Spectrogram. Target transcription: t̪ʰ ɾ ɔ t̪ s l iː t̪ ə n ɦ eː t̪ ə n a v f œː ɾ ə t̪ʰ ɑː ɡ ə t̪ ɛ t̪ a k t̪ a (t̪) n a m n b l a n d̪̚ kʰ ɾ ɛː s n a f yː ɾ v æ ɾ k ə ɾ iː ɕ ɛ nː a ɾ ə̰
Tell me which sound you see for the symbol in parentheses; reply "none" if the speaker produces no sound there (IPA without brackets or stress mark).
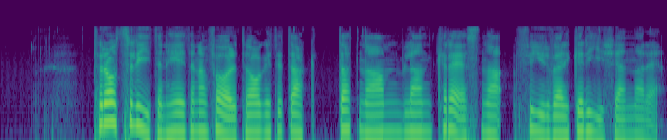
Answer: t̪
